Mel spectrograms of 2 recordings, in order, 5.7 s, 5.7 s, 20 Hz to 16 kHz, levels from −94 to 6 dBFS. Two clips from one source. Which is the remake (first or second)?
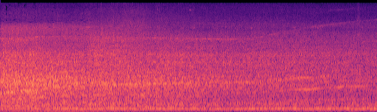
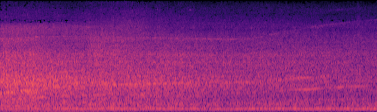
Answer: first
